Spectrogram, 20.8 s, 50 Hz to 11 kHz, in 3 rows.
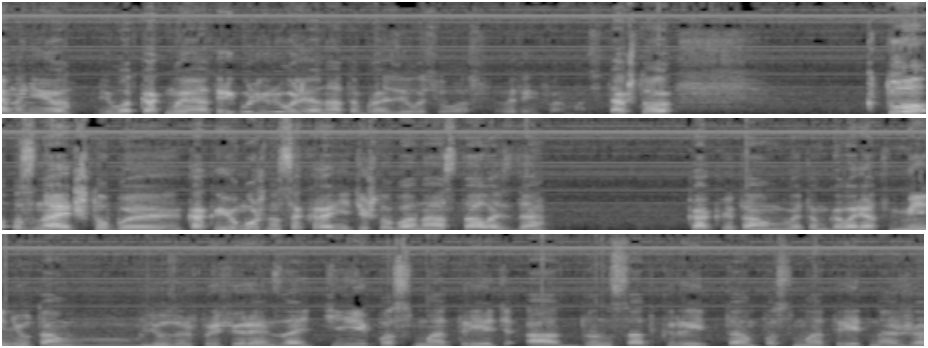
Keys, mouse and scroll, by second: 3.9-5.7 drag, 13.1 ctrl+q, 13.1-15.0 drag.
